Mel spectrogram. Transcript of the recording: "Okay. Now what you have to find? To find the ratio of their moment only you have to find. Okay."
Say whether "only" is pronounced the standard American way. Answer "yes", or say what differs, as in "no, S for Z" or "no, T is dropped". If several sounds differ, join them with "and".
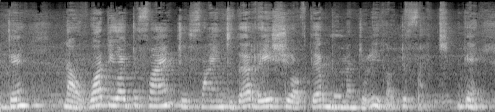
no, N is dropped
